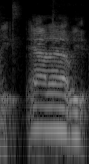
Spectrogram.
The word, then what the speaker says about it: AT-AT: So we got down AT-AT, or AT-AT, depending on how you say it.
